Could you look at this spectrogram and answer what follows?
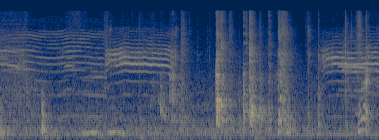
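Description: A group of hungry kittens meowing over one another, many high-pitched overlapping meows begging for food. A few short sharp knocks come about three to four seconds in.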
